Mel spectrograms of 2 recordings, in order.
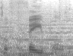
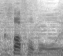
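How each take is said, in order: First: The ending sounds like the word 'fable'. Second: The ending does not sound like 'fable'. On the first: The speaker calls it right. "Because it's like a fable" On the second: The speaker calls it wrong. "Clefable is like, what?"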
